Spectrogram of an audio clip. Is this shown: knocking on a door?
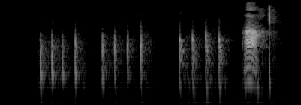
yes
